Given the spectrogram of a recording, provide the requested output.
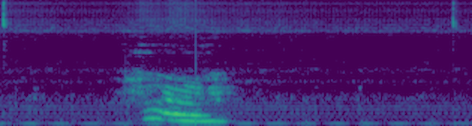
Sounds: Sigh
